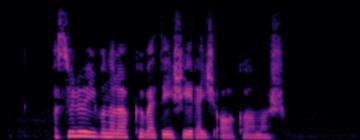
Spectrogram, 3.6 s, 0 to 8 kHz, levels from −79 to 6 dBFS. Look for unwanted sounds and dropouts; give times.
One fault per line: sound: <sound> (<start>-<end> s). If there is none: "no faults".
no faults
